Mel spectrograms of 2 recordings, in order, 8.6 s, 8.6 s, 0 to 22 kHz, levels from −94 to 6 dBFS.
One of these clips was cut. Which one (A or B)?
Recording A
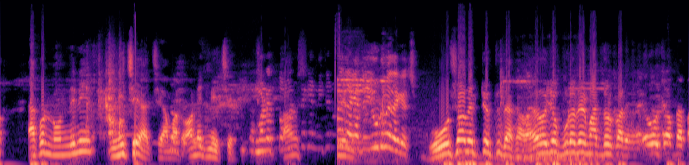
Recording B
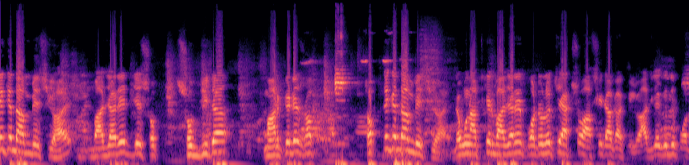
A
